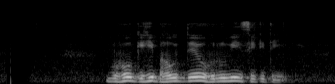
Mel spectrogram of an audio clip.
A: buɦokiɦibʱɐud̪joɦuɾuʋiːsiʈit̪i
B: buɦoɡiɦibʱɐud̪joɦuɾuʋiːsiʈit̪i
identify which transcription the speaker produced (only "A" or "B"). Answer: B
